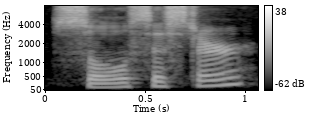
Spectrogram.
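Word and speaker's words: Seoul Sister: So one of the, it's a concept from Levy Restaurants, and it's going to include Soul Sister, which is spelled S-E-O-U-L, so I'm guessing Korean-inspired food, Sip and Sonder, Gigi's Chicken Shop, and a second-story bar.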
